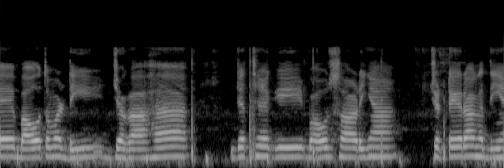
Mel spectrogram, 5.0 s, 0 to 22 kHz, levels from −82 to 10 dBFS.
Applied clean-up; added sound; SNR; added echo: none; none; none; none.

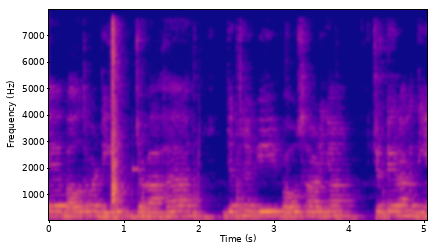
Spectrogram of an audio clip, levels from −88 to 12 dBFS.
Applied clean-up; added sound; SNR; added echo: none; Telephone; 4 dB; reverberation time 0.6 s.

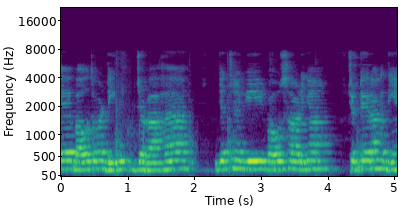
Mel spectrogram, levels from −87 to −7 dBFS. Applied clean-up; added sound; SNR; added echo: neural separator model SepFormer DNS4.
